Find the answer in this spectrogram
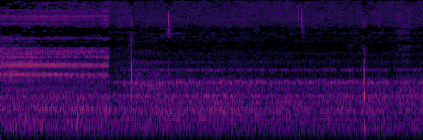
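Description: Steady low hiss with faint constant high tones and a few soft clicks and taps, with no animal calls heard.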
